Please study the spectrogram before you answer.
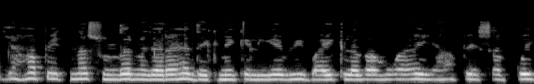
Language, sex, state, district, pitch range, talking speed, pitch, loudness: Hindi, female, Jharkhand, Sahebganj, 225-240 Hz, 210 wpm, 230 Hz, -15 LUFS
